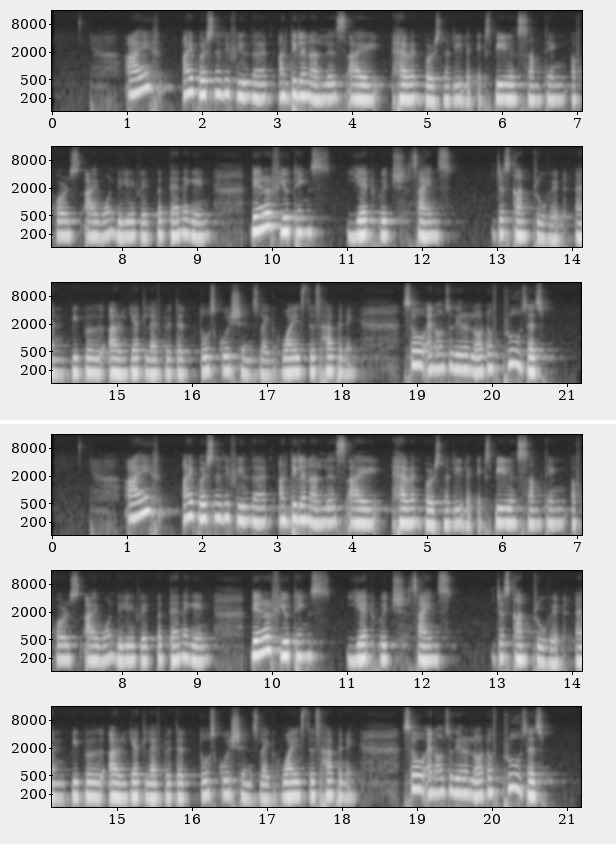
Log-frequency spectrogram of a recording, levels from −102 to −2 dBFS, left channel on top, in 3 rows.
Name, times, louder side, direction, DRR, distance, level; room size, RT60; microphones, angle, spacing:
voice 1, 0.6-1.5 1.7-5.6 5.9-12.4 13.0-20.7, equal, 10° right, 13 dB, 0.4 m, -21 dB
11.0 x 8.8 x 4.6 m, 0.65 s
head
